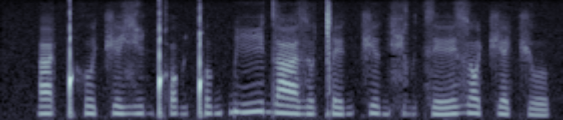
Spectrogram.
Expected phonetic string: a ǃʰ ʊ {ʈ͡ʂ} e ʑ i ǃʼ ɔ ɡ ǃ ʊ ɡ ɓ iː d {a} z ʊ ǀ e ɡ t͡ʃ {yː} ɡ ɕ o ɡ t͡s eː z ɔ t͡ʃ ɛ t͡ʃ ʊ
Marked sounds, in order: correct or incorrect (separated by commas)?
incorrect, incorrect, incorrect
